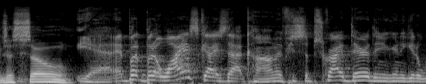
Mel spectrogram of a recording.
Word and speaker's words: ysguys: And they said W-I-S-E. Yeah, we're not smart. It's the letter Y.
